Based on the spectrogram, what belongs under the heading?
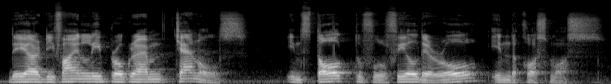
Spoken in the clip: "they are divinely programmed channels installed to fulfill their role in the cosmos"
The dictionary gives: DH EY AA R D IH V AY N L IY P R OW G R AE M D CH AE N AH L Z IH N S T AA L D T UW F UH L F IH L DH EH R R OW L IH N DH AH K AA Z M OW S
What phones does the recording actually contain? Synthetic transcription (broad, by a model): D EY AA R D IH F AY N L IY P R OW G R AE M CH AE N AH L S IH N S T AA L D T UW F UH L F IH L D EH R R OW L IH N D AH K AA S M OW S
